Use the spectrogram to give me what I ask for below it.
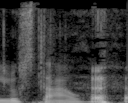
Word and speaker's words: Lustau: Okay, so, and Lustau, is it Lustau or Lusto? Or? – I guess in the past it was Lusto, because mm-hmm. it's French origins, but nowadays the Spanish pronunciation would be Lustau.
